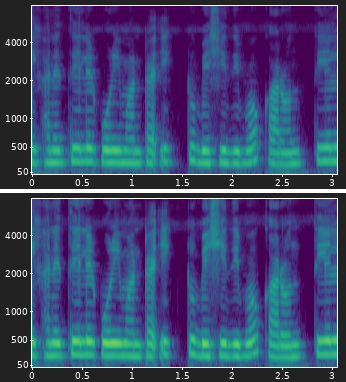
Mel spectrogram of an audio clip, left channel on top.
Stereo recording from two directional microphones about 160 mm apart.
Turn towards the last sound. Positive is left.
turn(degrees=-15)  # may be behind; listen again after turning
